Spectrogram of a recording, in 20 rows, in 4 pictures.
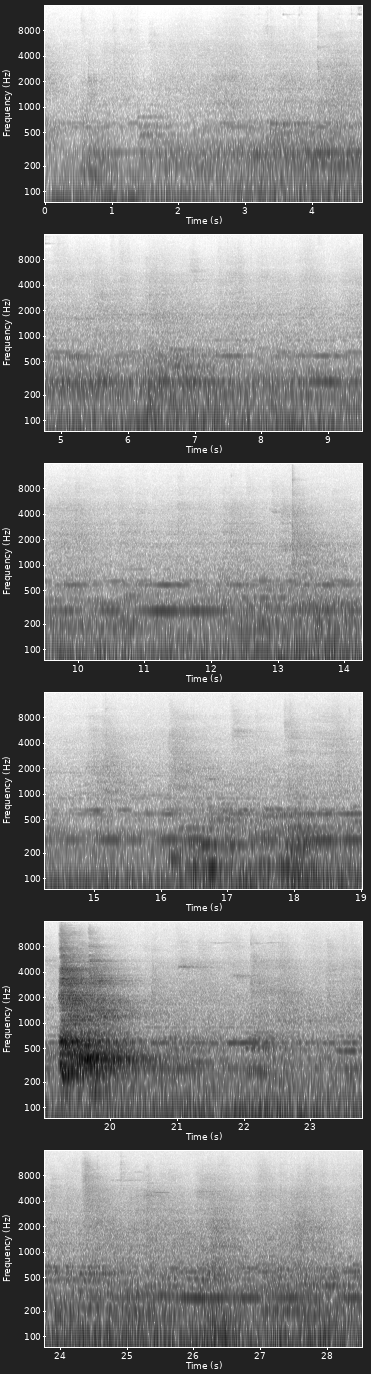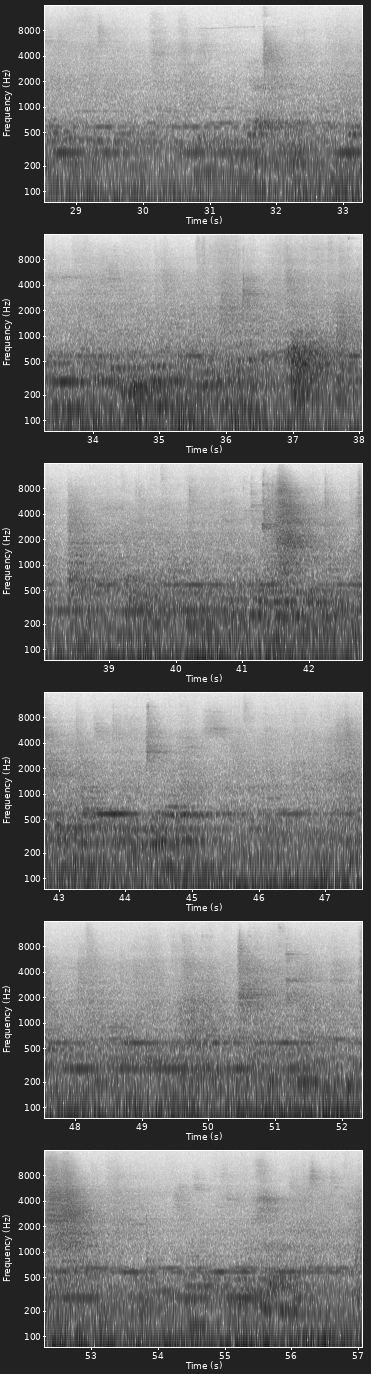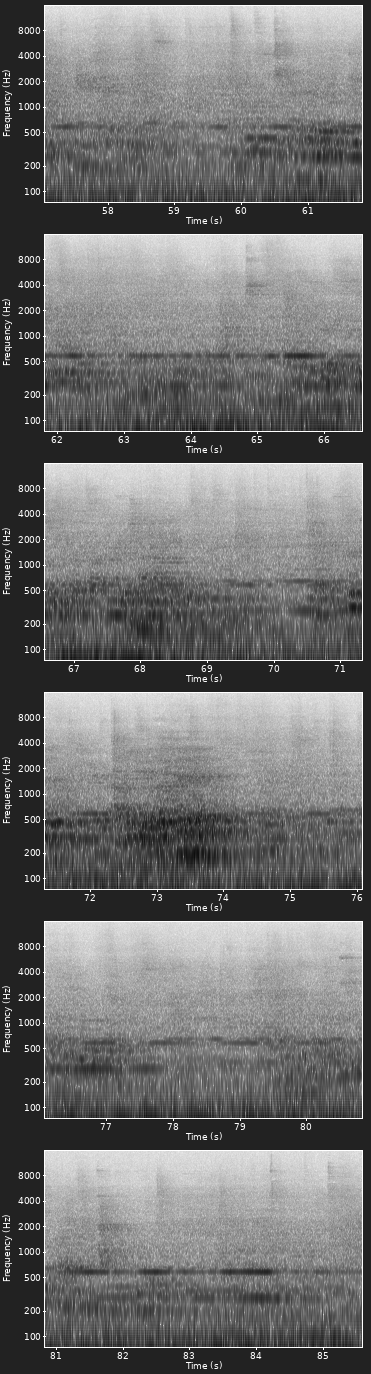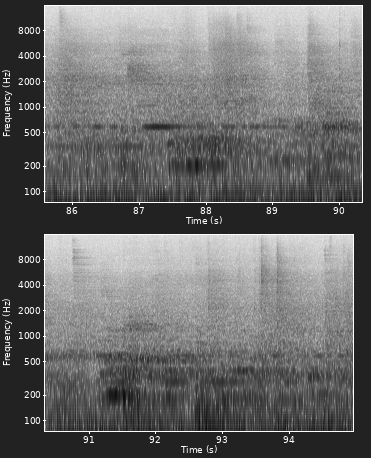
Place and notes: Church Matky Bozi pred Tynem
Walking the corridor from Oldtown square in noon direction the church. Tycho de Brahe came back from the trip recently.
Prague 5-Old Town, Czech Republic, 7 January 2011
